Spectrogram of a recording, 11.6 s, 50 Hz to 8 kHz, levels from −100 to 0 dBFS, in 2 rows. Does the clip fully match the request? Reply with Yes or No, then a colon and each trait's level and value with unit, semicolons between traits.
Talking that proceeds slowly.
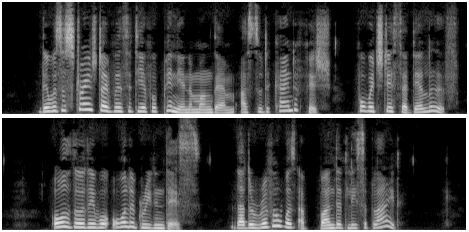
No: average, 175 wpm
